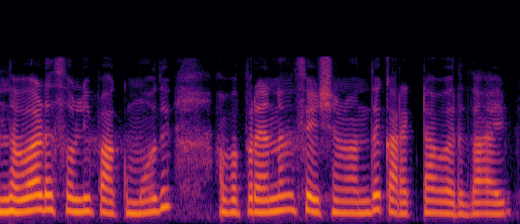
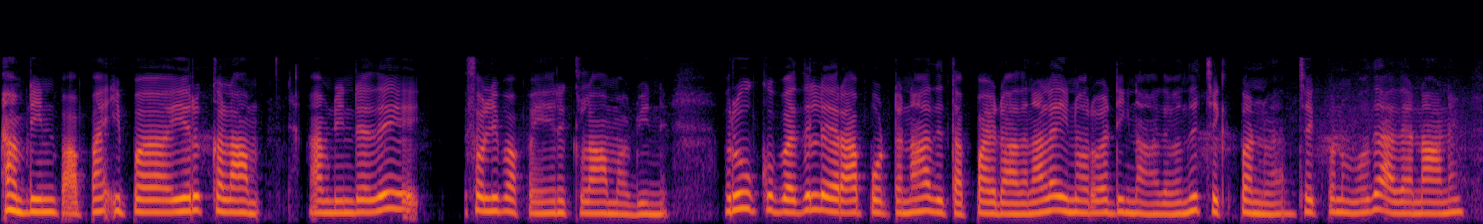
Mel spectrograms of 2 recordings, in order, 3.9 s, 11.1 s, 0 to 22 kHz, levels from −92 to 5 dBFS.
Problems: constant background noise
